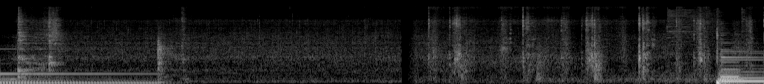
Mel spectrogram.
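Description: Vegetables sizzling in a metal kadai as they are stir-fried, with the metal spatula scraping and knocking against the pan in the second half. Background music fades out at the start and comes back near the end.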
